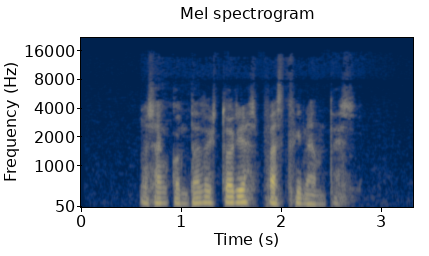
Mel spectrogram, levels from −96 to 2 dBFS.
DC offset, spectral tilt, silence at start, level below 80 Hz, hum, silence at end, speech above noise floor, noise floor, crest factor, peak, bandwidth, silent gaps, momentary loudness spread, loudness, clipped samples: under 0.1%; -7 dB/octave; 0.6 s; -62 dBFS; none; 0.6 s; 45 dB; -75 dBFS; 20 dB; -10 dBFS; 14.5 kHz; none; 15 LU; -30 LUFS; under 0.1%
